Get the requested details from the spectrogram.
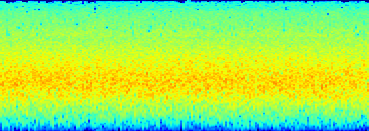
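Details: Steady pink-noise hissing band centred in the mid range, a synthetic sound used to find and match tinnitus frequency.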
